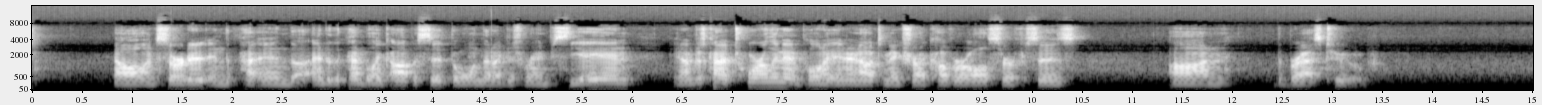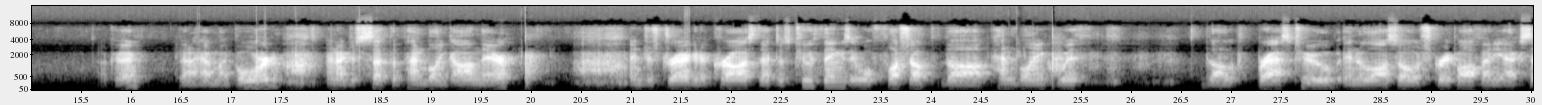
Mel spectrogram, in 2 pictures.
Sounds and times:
Inside, small room: 0.0s - 30.0s
Speech: 0.8s - 10.6s, 11.4s - 13.5s, 15.6s - 19.9s, 20.9s - 25.6s, 26.6s - 30.0s.

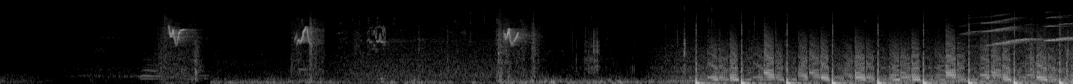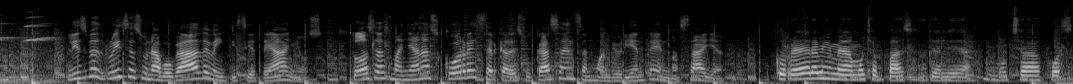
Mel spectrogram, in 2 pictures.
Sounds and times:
Outside, rural or natural: 0.0s - 21.4s
Speech: 1.4s - 1.7s, 11.4s - 21.4s
Music: 6.8s - 21.4s.

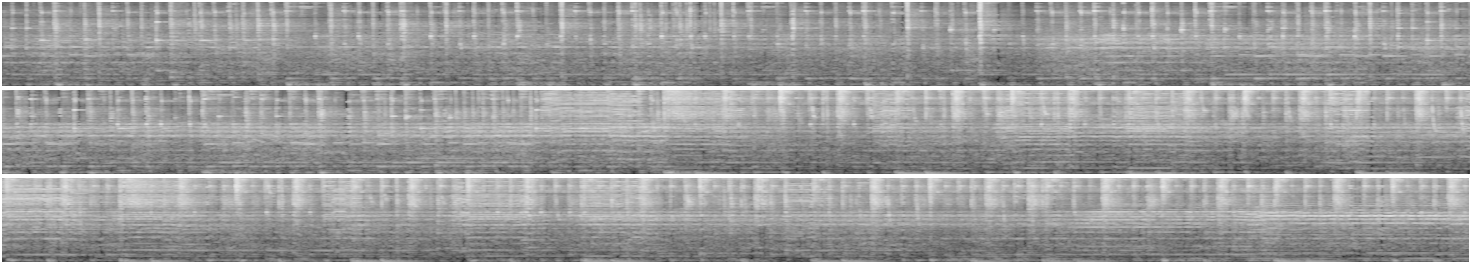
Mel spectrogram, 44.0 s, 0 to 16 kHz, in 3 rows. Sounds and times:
Inside, large room or hall: 0.0s - 44.0s
Music: 0.0s - 44.0s.

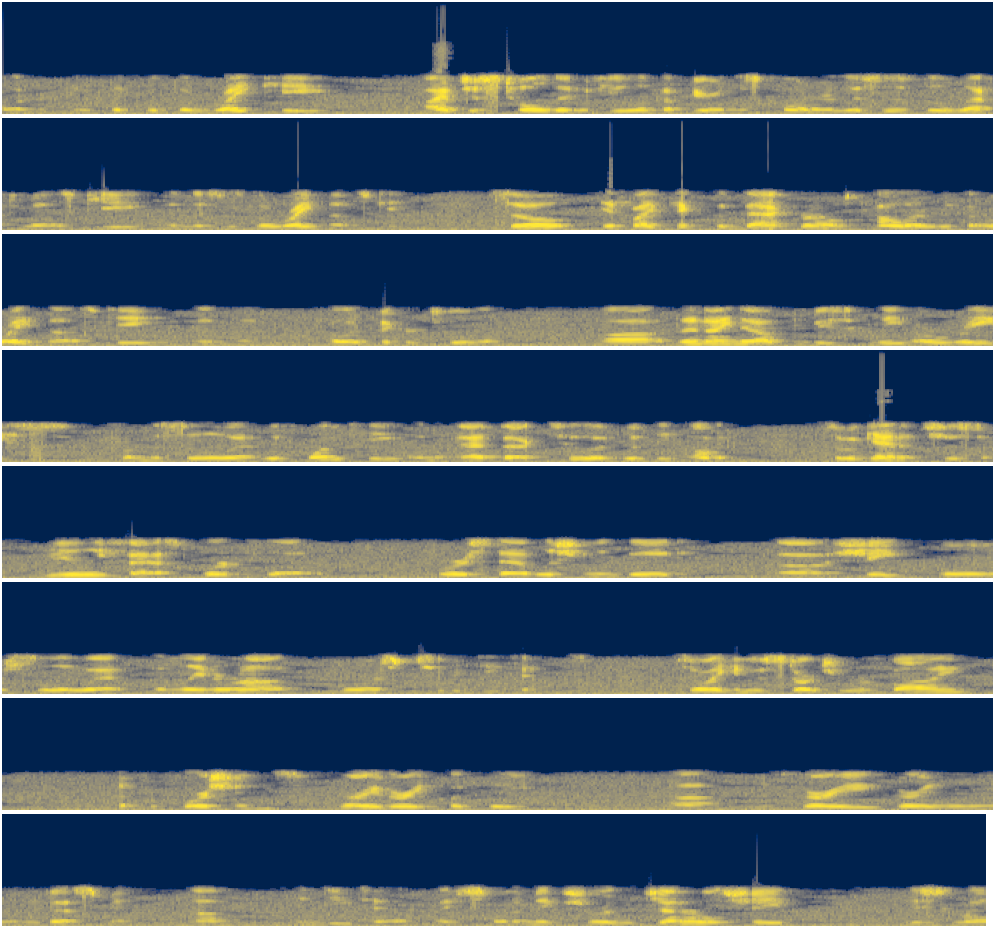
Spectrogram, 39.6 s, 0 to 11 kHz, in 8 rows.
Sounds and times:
Speech: 0.0s - 21.4s, 22.0s - 29.6s, 30.3s - 32.4s, 33.1s - 39.6s
Inside, small room: 0.0s - 39.6s.

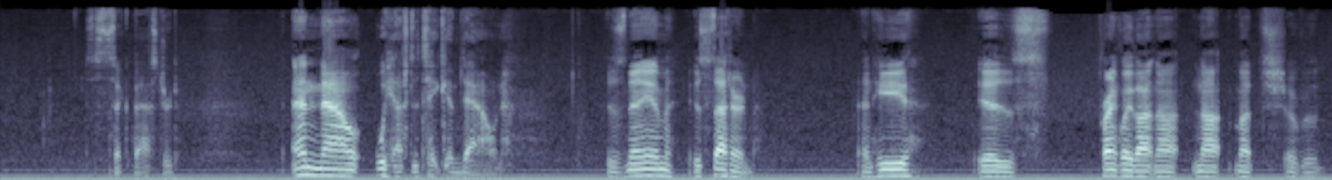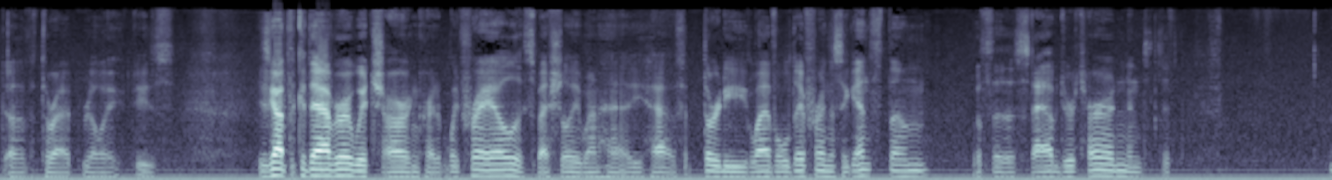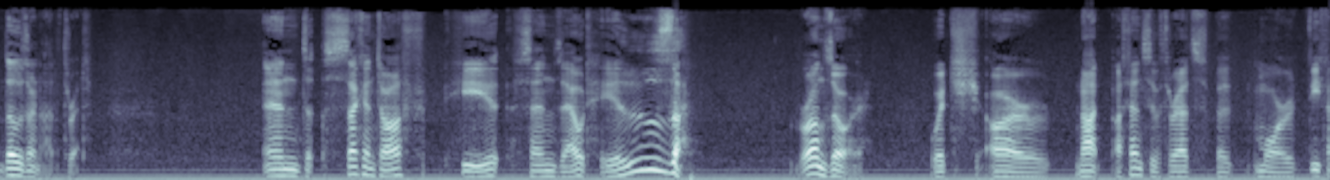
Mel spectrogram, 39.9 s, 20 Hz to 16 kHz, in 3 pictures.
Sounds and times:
Speech: 0.8s - 1.8s, 2.8s - 5.3s, 6.0s - 7.7s, 8.6s - 15.1s, 15.9s - 25.1s, 26.5s - 27.6s, 29.2s - 33.7s, 34.5s - 35.4s, 36.0s - 39.9s.

